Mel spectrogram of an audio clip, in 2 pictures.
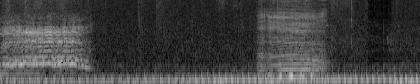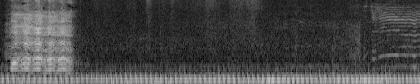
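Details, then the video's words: Countryside goat farm scene of a male goat with his mate: four tremulous, wavering bleats, the middle ones loudest, spaced irregularly over a persistent low motor-like drone. "Male Goat Ask Her Wife to have new babay"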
